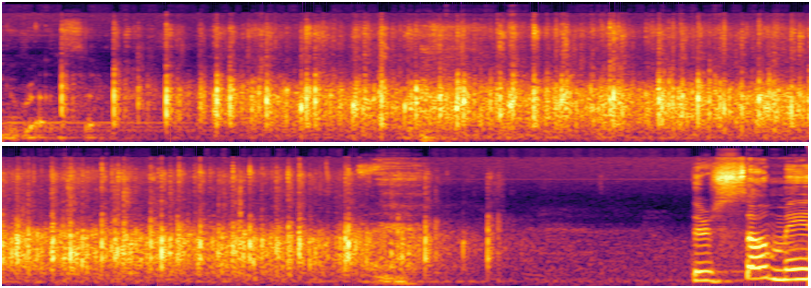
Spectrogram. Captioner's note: applause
